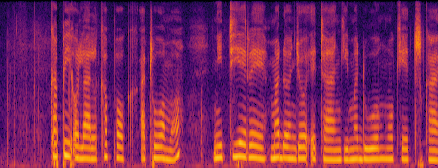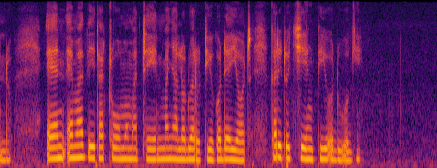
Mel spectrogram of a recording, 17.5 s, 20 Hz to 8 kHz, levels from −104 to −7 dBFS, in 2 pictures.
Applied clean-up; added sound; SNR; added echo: none; none; none; none.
